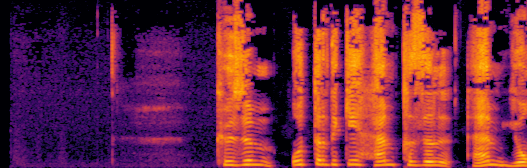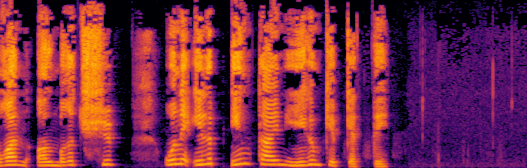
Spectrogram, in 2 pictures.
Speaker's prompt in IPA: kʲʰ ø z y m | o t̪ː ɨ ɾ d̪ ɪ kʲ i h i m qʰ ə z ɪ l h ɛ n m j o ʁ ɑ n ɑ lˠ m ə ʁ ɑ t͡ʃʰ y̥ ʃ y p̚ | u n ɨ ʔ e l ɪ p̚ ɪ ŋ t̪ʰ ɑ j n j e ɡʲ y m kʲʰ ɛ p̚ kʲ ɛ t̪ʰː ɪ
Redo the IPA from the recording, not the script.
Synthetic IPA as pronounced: kʲʰ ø z y m | o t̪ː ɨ ɾ d̪ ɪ kʲ i h ɛ m qʰ ə z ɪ l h ɛ m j o ʁ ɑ n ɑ lˠ m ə ʁ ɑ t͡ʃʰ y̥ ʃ y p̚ | u n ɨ ʔ e l ɪ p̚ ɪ ŋ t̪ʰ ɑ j n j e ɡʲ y m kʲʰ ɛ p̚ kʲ ɛ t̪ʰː ɪ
